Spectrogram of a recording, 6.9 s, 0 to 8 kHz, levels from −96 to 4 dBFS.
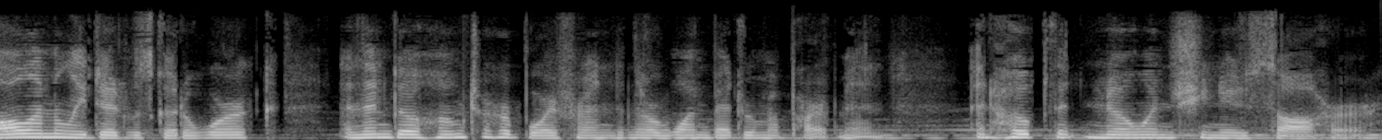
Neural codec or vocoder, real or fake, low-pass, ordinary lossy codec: none; real; 7.2 kHz; AAC, 32 kbps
